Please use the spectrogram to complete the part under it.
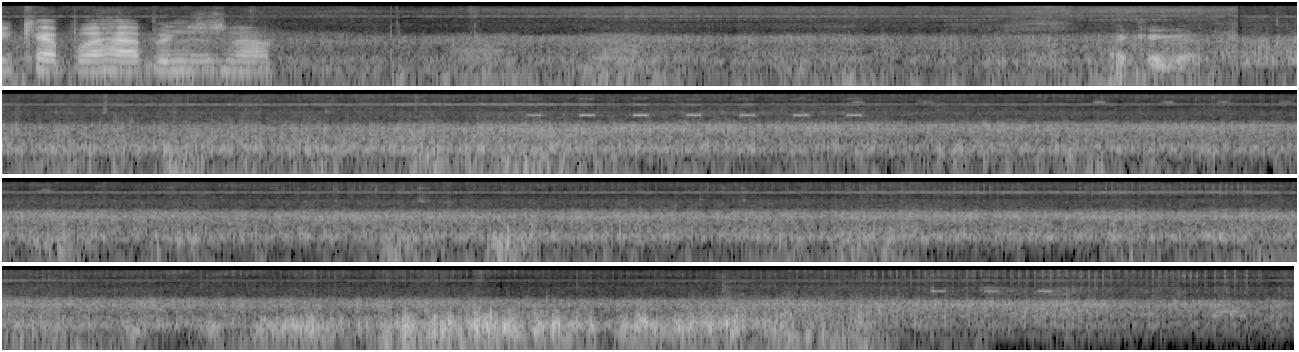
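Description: Small wheels roll steadily over asphalt.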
